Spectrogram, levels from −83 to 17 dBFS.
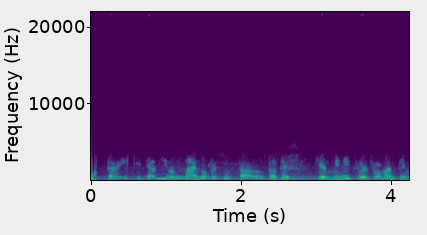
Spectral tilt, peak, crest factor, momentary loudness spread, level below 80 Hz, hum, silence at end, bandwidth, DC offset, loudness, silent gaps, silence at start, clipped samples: -9.5 dB/octave; -10 dBFS; 16 dB; 6 LU; -62 dBFS; none; 0 s; 3.5 kHz; under 0.1%; -28 LUFS; none; 0 s; under 0.1%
